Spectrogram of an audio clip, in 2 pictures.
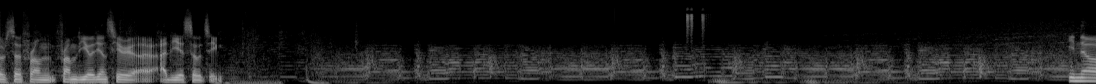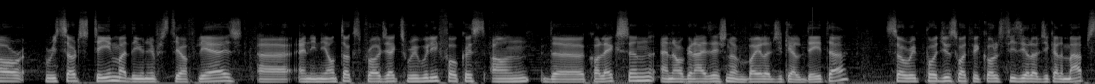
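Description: At 6.14 s and again at 19.08 s there is a bit error spike, where a flipped bit briefly forces the sample value off by a power of two. Each is a sharp, isolated tick, the second louder at about -18 dBFS versus about -30 dBFS. On the waveform each appears as a one-sample or few-sample needle, and on the spectrogram as a thin full-band vertical line.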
